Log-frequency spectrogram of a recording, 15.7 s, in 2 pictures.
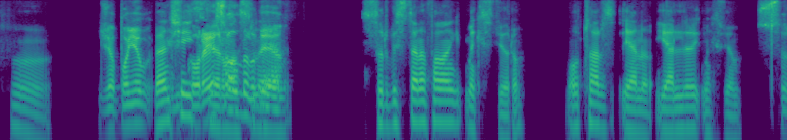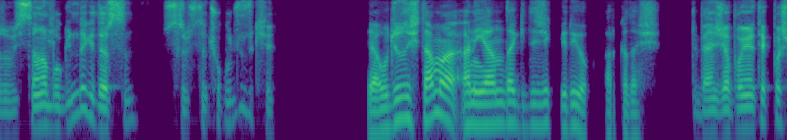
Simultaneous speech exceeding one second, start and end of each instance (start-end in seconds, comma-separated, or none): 1.5-2.9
